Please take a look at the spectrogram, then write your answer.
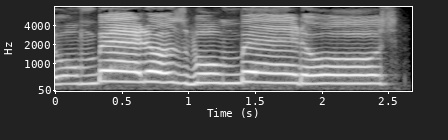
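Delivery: loud, very drawn-out call; shout. Acted. Mother yelling again for the firemen, loud and drawn out.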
